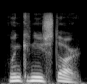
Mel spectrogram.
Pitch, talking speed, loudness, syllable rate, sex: 145 Hz, 275 wpm, -13 LUFS, 5.6 syllables/s, male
